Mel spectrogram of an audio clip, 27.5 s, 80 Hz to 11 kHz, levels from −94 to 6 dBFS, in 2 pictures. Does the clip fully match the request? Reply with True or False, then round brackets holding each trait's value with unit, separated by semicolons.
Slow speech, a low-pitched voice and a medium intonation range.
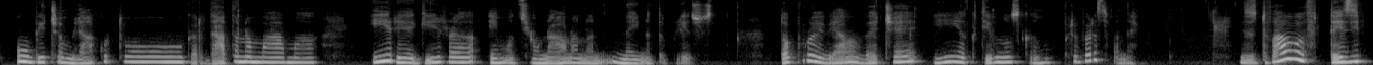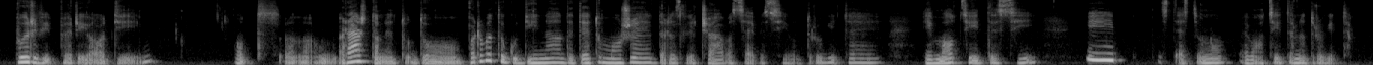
False (95 wpm; 230 Hz; 3.7 semitones)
